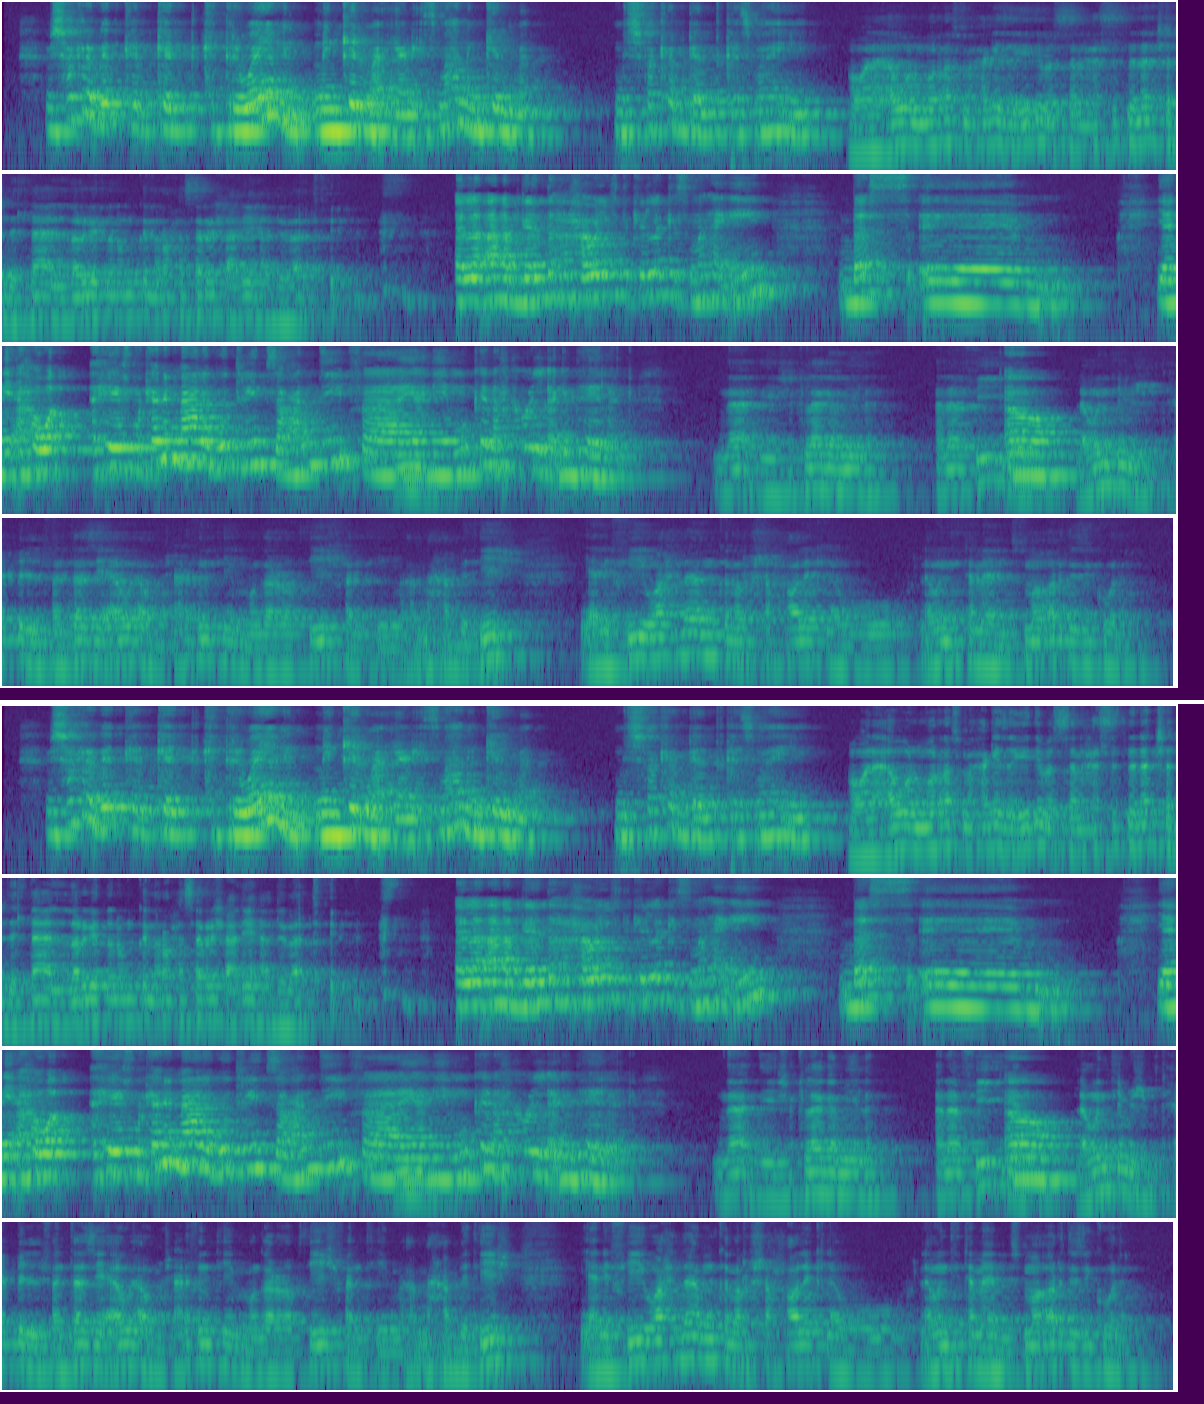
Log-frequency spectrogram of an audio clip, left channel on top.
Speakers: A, on the left (about 20°); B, on the right (about 75°).
A: مش فاكرة بجد كان- كانت كانت رواية من من كلمة يعني اسمها من كلمة مش فاكرة بجد كان اسمها ايه
B: هو انا اول مره اسمع حاجه زي دي بس انا حسيت ان انا اتشدت لها لدرجه ان انا ممكن اروح اسرش عليها دلوقتي <laughs>
A: لا انا بجد هحاول افتكر لك اسمها ايه بس آم، يعني هو هي في مكان ما على جود ريدز عندي فيعني
B: امم
A: ممكن احاول اجيبها لك
B: لا دي شكلها جميلة انا في
A: اه
B: يعني لو انت مش بتحبي الفانتازيا قوي او مش عارف انت ما جربتيش فانت ما ما حبيتيش يعني في واحدة ممكن ارشحها لك لو لو انت تمام اسمها ارض زيكولا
